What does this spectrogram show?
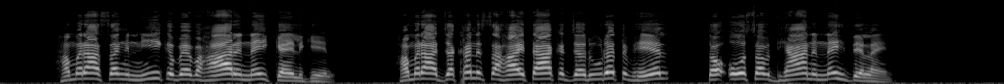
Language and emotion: Maithili, disgusted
